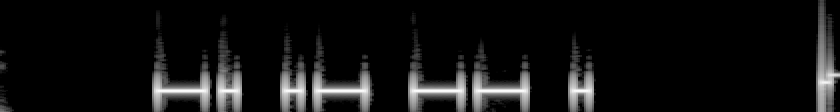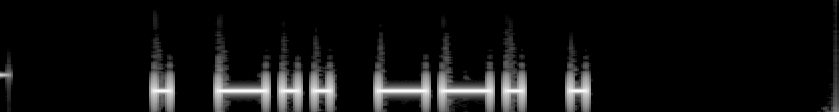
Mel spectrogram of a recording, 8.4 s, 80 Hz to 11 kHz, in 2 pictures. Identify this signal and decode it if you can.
Morse code, heard as a keyed tone, about 15 wpm, 700 Hz. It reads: NAME EDGE
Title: Sets of 3 Words - New Word Drill - 15wpm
